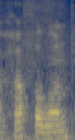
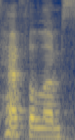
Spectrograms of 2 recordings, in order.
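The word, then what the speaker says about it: Heffalump: who actually watched it it's heffa lumps and woozles you know yeah you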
